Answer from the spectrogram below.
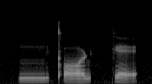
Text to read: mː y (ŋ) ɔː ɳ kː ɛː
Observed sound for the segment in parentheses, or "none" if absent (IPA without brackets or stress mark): kʼ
